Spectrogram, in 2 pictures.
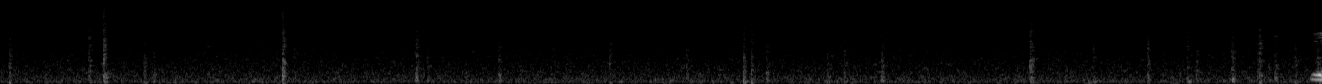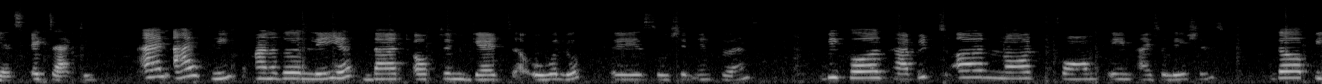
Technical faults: noise suppressor artifacts; speech cut by the noise suppressor

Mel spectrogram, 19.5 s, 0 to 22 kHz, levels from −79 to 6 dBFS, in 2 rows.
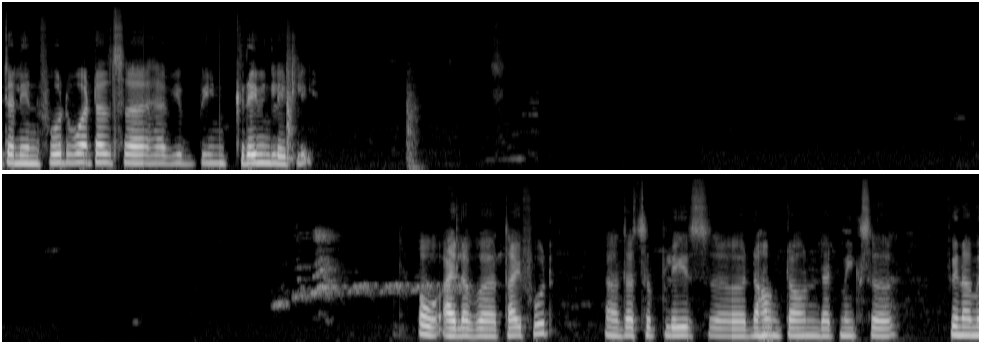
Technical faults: one channel drops out

